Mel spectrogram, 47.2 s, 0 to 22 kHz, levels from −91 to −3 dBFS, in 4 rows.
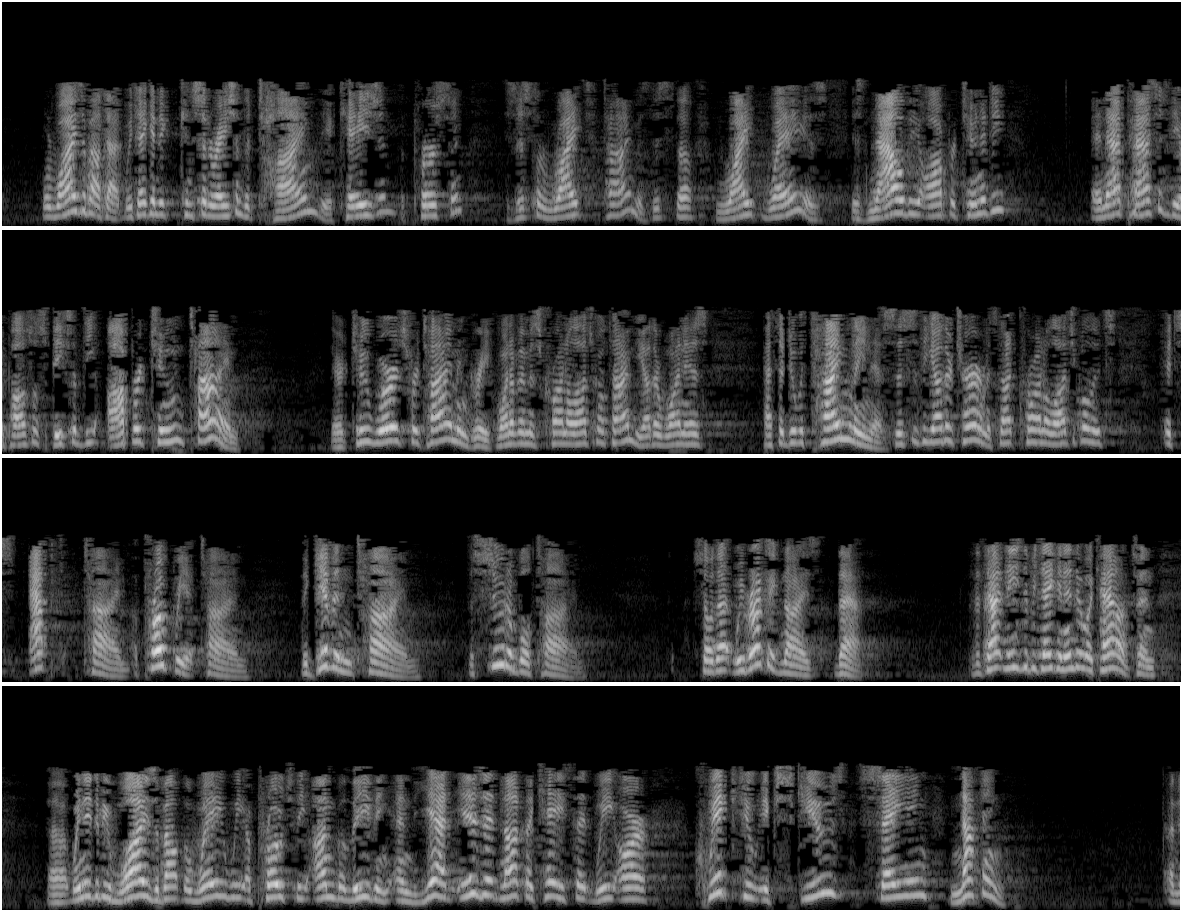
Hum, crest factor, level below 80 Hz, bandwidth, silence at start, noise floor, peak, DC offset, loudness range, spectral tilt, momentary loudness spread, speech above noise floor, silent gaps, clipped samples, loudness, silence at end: none; 24 dB; -82 dBFS; 5.4 kHz; 0.4 s; -75 dBFS; -8 dBFS; under 0.1%; 6 LU; -6 dB/octave; 15 LU; 44 dB; none; under 0.1%; -31 LUFS; 0 s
